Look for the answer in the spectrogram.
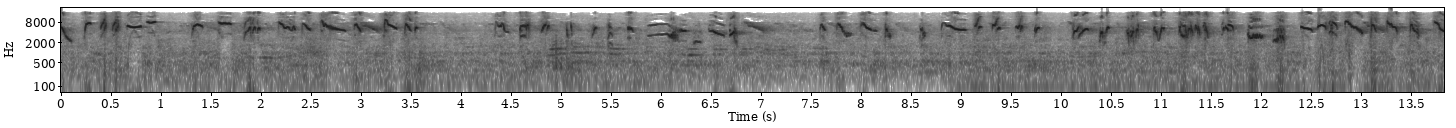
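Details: White-eye (pleci) chirping song, played to stimulate sluggish white-eyes: a dense, rapid run of high, thin, sharply slurred notes, almost unbroken, with a brief lull near the middle.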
